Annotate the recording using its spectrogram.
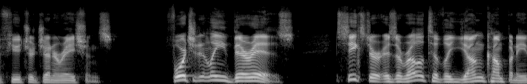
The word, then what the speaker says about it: Seqster: Seekster, it's spelled S-E-Q-S-T-E-R, Seekster, is making an impact on the industry and even being compared to Apple with its ambitious goals and relentless execution.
